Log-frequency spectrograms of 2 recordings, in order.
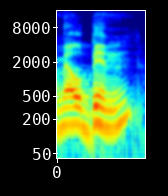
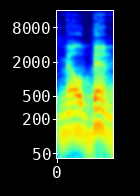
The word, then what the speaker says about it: Melbourne: how to say melbourne it's not melbourne as it's spelled it's melbourne it's not mel bin like like some kind of a bin but it's mel ben like benjamin melbourne okay and you say it fast melbourne okay what was that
